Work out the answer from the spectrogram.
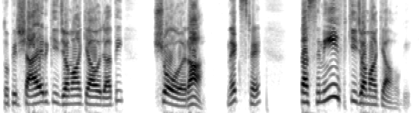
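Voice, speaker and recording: A man's voice: no room sound, studio quality. A man teaching Urdu vocabulary in an exam-prep lesson, asking questions and repeating the answers for drill. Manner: lively, rising on each question, dropping low on answers; repeats key words for drill.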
